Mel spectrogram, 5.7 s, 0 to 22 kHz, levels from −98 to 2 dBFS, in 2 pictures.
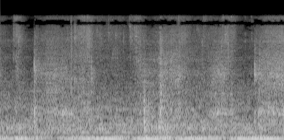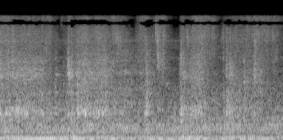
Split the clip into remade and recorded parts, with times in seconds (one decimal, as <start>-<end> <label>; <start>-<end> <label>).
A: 0.0-5.7 remade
